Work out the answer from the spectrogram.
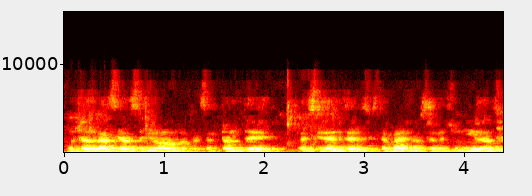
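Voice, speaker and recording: Male meeting chair, monotone, ceremonious, dull distant sound, echoey hall. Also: medium pitch, moderate pace, noisy background. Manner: ceremonious, flat delivery. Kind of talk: formal moderation.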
